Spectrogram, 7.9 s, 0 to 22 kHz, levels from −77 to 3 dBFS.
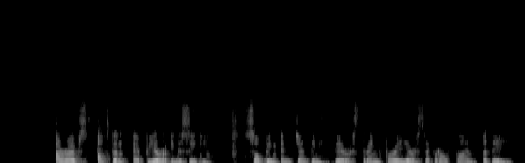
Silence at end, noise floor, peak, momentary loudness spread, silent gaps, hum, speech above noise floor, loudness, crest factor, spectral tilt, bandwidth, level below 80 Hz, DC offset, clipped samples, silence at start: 0.2 s; -81 dBFS; -14 dBFS; 11 LU; none; none; 46 dB; -36 LUFS; 22 dB; -7 dB/octave; 8.2 kHz; -76 dBFS; under 0.1%; under 0.1%; 0.85 s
